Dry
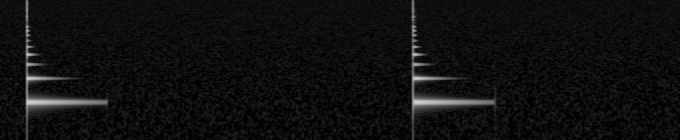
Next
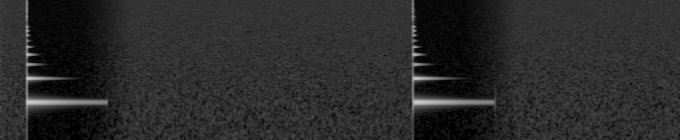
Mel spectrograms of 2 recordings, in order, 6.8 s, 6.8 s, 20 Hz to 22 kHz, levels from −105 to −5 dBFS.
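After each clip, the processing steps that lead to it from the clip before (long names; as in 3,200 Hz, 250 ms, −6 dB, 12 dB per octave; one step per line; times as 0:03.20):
upward compression, threshold −45 dBFS
level −2 dB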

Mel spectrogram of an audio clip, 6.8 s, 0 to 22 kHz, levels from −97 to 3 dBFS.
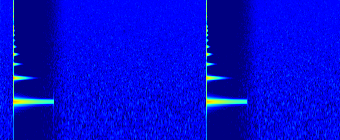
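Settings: no processing that can be heard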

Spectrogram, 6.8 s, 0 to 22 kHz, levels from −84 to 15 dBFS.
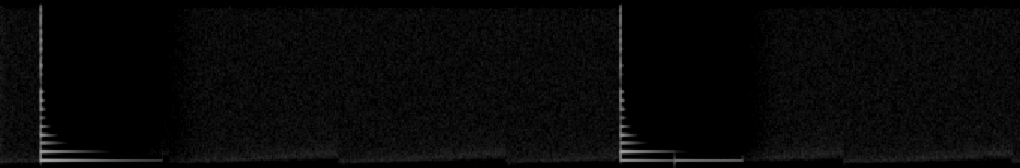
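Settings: auto-filter high-pass saw up 0.89 Hz 880–2,000 Hz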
